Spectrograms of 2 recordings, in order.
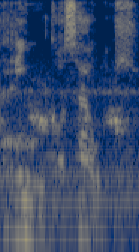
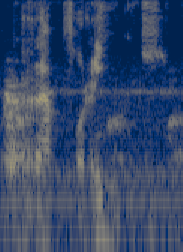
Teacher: recibe una pronunciación con una R marcada, como la doble R del alfabeto escolar de antaño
